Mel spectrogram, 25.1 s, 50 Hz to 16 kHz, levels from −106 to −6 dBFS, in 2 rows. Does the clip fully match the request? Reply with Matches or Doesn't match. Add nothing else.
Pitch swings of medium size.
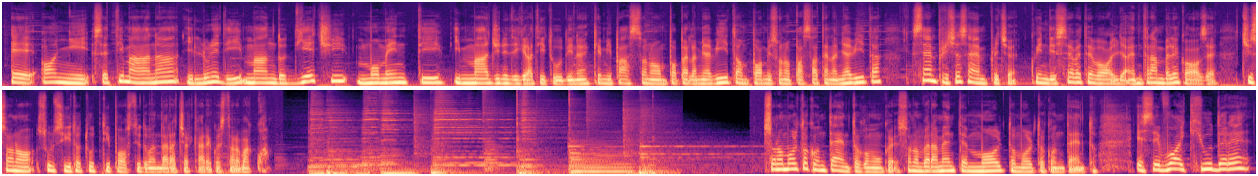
Matches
